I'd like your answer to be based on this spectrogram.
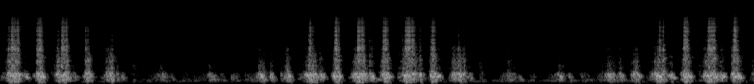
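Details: Fast heartbeat, 120 bpm, recorded at position P; first and second heart sounds swing from loud to very quiet, with near-silent stretches: tachycardia with extreme heart sound intensity variation.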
